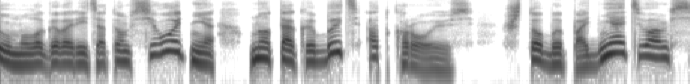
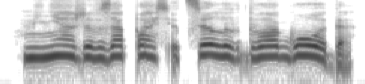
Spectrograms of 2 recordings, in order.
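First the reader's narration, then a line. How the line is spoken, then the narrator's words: Faint babble, drowned out. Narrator (Russian): пролепетала Алисия, но за шумом радостных обсуждений ее никто не услышал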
